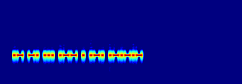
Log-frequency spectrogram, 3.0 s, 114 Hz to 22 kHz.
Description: Morse code, heard as a keyed tone, about 50 wpm, 700 Hz. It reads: ANSWER.
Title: 2x Word-Spacing - Sentences from Top 500 Words - 50wpm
